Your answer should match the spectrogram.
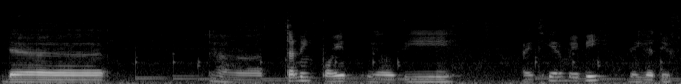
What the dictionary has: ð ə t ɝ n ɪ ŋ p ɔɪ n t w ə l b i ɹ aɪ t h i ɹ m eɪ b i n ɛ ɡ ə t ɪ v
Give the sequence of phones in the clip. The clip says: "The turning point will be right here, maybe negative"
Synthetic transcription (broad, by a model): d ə t ɝ n ɪ ŋ p ɔɪ n t w ə l b i ɹ aɪ t h i ɹ m eɪ b i n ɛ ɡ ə t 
